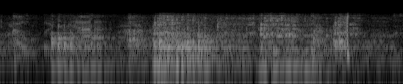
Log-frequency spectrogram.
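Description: Loud, rough rumbling noise over a narrow-band phone line, in two surges without words, typical of a handset being handled or a bad call connection.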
